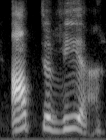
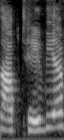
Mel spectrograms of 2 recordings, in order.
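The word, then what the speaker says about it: Optavia: and i'm like oh my favorite one is optivia because i literally thought it was octavia for the longest time and it made me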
